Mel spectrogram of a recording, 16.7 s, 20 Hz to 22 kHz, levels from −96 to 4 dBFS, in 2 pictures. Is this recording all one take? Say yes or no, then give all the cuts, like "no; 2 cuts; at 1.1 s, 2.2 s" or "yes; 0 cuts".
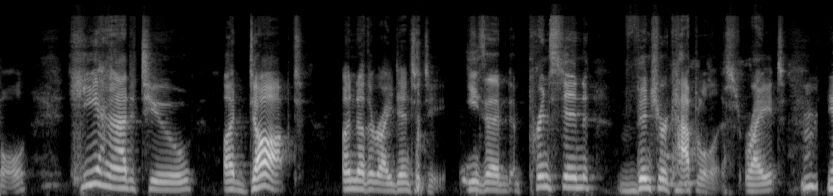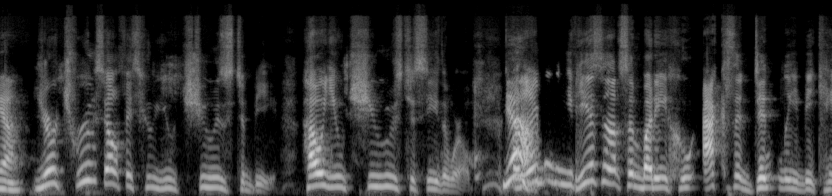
no; 2 cuts; at 8.2 s, 14.1 s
